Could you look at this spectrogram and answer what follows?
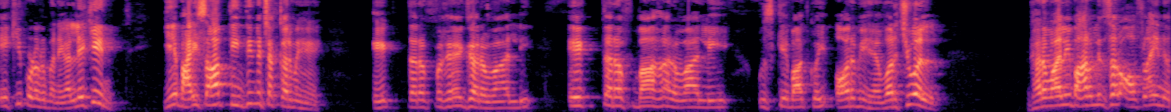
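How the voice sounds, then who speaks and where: A lively man teaching chemistry in an online lecture playfully teases his students, asking them questions and answering for them. His voice sits high and sounds gravelly and slightly rough.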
